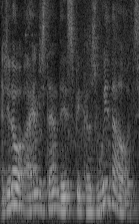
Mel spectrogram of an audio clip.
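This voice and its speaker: With a German accent, a man talks at a moderate pace and medium pitch with ordinary pitch variation, amid audible room echo and noticeable background noise. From northern Italy, near Austria (German-speaking). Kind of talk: testimony. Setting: talk to a pilgrim group. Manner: halting, with frequent fillers.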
